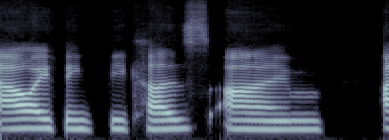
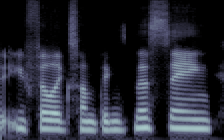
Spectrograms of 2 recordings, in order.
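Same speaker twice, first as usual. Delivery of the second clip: normal talking voice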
